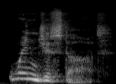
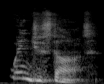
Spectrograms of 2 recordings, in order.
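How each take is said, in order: First: 'When do' is squeezed into one syllable. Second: The same.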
